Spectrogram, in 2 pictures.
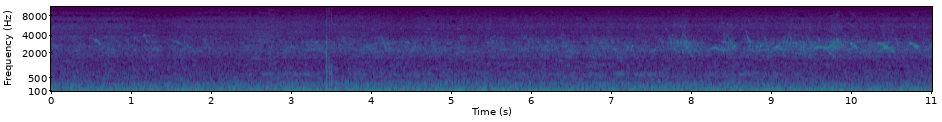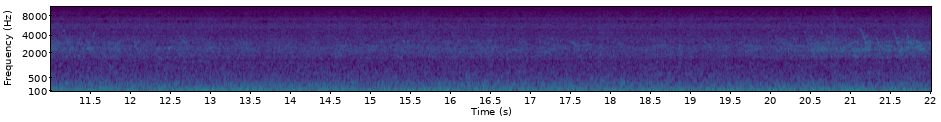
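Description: Small birds chirping and twittering, busiest about eight to eleven seconds in and again near the end, over a steady low rumble.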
